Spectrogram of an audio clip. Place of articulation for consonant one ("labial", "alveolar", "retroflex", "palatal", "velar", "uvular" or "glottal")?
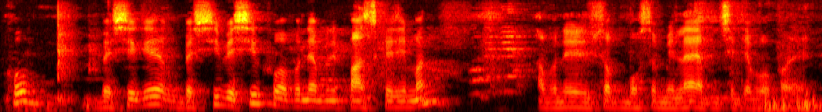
velar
